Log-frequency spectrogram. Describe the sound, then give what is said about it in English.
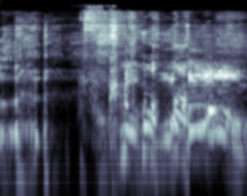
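A loud burp rumbles out in a couple of bursts, then stretches into a long, voiced belch with a wavering, almost vocal tone. “I got a burp ready because I didn't think I'd have to repeat myself.”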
